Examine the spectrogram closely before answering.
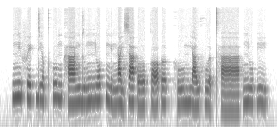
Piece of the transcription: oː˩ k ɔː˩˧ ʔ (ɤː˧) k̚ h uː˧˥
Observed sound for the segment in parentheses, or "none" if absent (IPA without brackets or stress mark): ɤː˧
